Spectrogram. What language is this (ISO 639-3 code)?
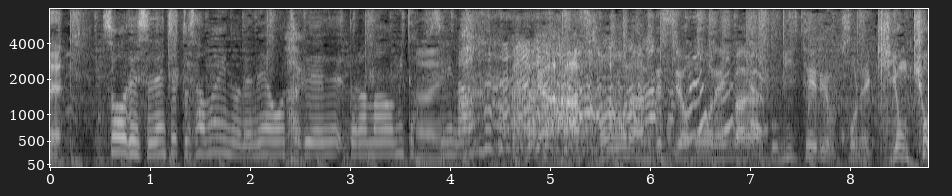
jpn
